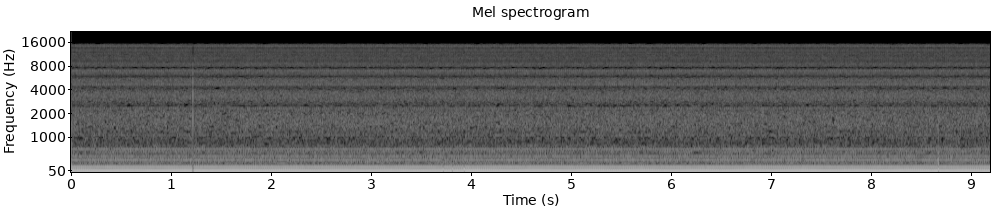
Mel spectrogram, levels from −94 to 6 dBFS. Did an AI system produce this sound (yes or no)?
no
